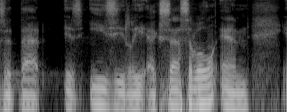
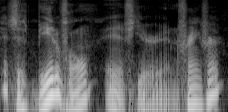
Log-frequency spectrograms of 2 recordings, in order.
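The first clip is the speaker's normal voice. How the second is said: louder captain speaking voice; over the intercom; 4 dB louder than usual. Acted. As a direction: pilot announcing the flight over the cabin speakers. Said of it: "you have a great captain speaking voice".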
